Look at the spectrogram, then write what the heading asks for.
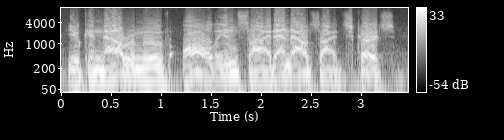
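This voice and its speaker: Here a man with an American accent narrates a training film, reading formal instructional text one step at a time. The voice is lowish and slightly bright, the pacing unhurried, and the audio poor.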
